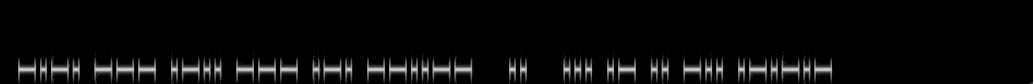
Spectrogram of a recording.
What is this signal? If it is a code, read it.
Morse code, heard as a keyed tone, about 22 wpm, 700 Hz. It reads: COLOR, I SAID.
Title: Sentences from Top 1000 Words - Review Part 2 - 22wpm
